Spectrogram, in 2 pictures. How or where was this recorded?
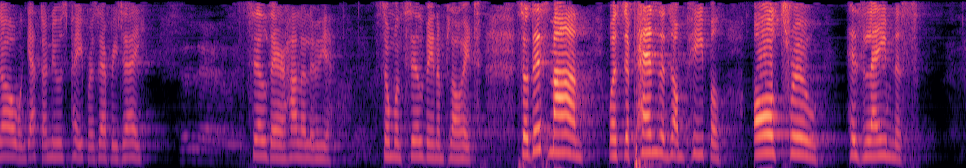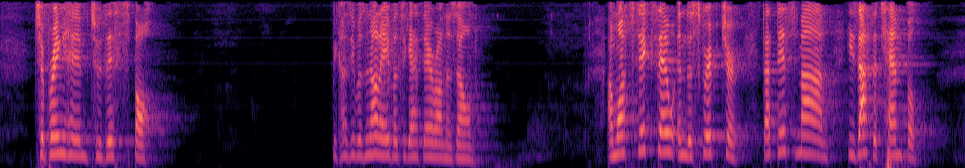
large echoing room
